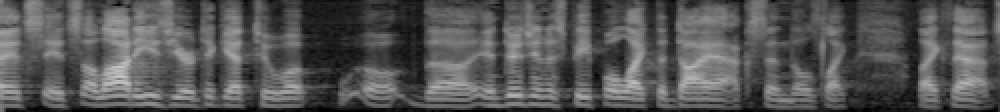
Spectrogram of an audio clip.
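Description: American guy talking thru slides at church, kinda high voice, lots of ums and restarts. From United States. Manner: rambling, with many fillers and restarts. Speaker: missionary.

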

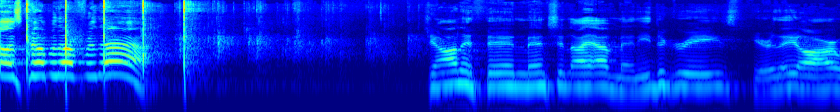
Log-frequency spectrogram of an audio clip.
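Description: Pastor, male, 40s. High, bright voice; playful, jokey speaker who keeps asking the room for answers. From Canada. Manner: joking, playful, calls for audience replies. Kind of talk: lively humorous talk to an audience. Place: large room with a live audience.

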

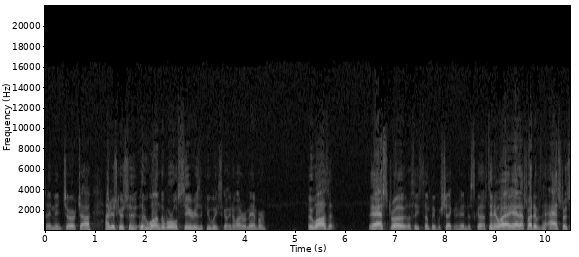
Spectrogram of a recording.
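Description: A man's voice: mid-range voice, poor audio. A man from Eastern North Carolina with a Southern accent, preaching a folksy sermon as a guest missions speaker and quizzing the congregation. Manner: folksy, chatty, asks the congregation questions. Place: church sanctuary.

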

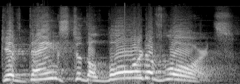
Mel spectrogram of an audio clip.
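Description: A man's voice: high-pitched, very animated, takes it slowly. A man preaching a sermon and reading scripture aloud with emphatic, reverent delivery. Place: large church hall before a congregation. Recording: reverberant large hall, amplified live sermon.

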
